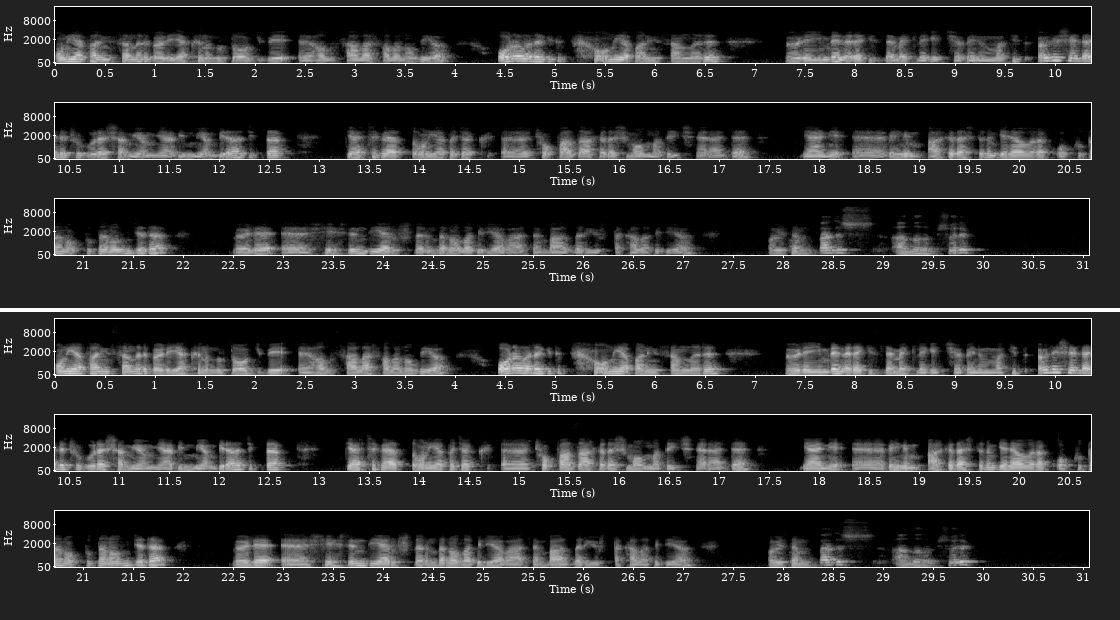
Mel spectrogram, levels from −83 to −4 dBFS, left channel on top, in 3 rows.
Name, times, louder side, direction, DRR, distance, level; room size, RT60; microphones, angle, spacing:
voice 1, 0.0-7.0 7.3-13.0 13.3-17.3 17.8-22.0 22.5-27.1 27.8-28.3, right 2 dB, 60° right, 0.6 m, -29 dB
voice 2, 28.0-29.8, equal, 30° left, 1.0 m, -35 dB
4.3 x 2.3 x 2.6 m
head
